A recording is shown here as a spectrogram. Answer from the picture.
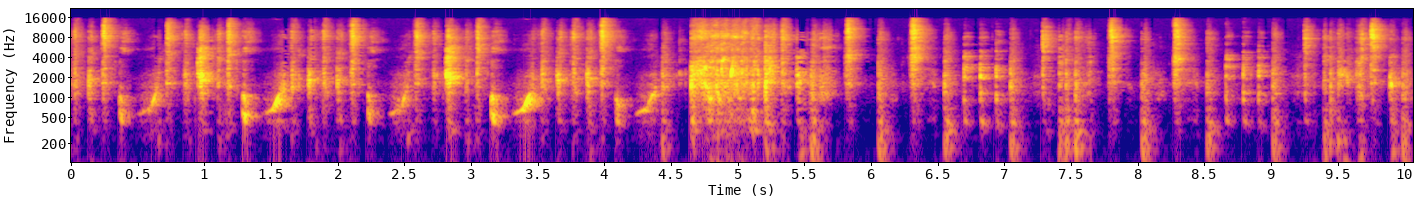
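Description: Solo human beatboxing: rhythmic mouth percussion with short rising vocal swoops over the beat in the first half, a longer noisy burst about five seconds in, then a quicker run of percussive clicks and hits.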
